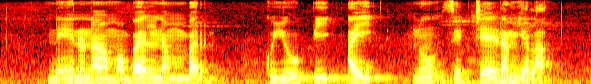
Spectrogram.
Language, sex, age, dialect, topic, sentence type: Telugu, male, 18-24, Utterandhra, banking, question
